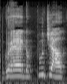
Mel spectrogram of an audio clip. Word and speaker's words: Greg Puciato: they drop titled d greg push out to-- greg couch out there i had to figure out how to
